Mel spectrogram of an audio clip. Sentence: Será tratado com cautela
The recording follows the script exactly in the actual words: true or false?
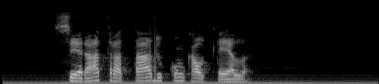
true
